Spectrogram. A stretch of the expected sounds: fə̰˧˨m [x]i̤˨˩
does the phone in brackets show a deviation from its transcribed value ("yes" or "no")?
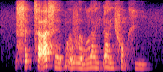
no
